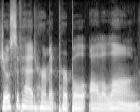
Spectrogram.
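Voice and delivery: plain

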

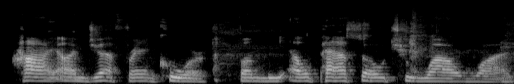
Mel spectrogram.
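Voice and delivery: really slow, dragged-out, deliberate delivery. Retelling a radio station prank interview, as Jeff Francoeur talking really slow. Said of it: "he was talking really slow".

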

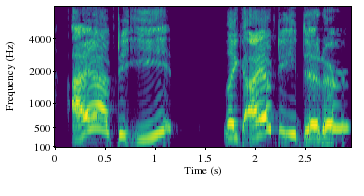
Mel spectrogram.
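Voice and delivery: very high, loud sobbing, pleading cry. Retelling what was said to coworkers while distraught: imitating own past sobbing. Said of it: "I started sobbing like someone very close to me had died".

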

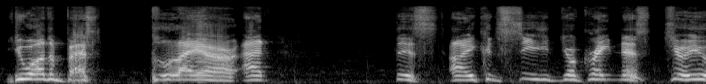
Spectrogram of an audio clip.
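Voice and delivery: angry, grudging, forced tone, loud and slow. A character compelled to kneel and praise Varel, grudging angry concession. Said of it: "his face is scrunched up in anger".

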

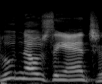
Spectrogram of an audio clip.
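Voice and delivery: ordinary talk

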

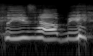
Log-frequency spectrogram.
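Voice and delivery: play-acted crying, very high-pitched, loud, tearful pleading. Retelling calling to someone sitting outside the bathroom door, imitating crying while pleading. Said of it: "because I'm like crying and I'm like".

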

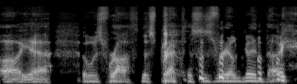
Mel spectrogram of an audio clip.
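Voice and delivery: rough, gravelly voice, ground out. Describing a film scene, the speaker imitates a character in a gravelly voice. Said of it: "like the sort of gravelly voice".

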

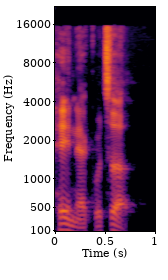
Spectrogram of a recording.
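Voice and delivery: flat, low-energy voice, falling at the end. Showing how he naturally talks in person: low energy, downward inflection. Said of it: "downward inflection".

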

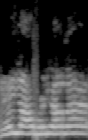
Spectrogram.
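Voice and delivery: bright, energetic, upbeat delivery at very high pitch. Retelling her calling out for everyone: imitating an upbeat call. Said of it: "Her energy up".

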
